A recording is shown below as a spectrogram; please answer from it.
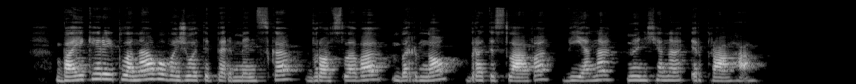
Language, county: Lithuanian, Marijampolė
